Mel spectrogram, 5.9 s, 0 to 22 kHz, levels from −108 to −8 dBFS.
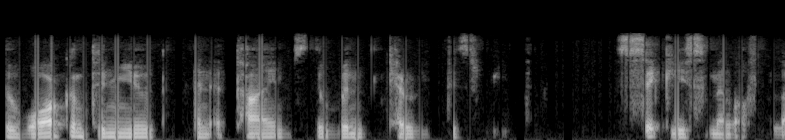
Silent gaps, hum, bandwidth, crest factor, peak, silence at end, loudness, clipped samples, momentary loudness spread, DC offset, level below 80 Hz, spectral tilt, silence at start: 3.86-3.93 s, 4.22-4.29 s; none; 8.2 kHz; 24 dB; -12 dBFS; 0 s; -36 LUFS; under 0.1%; 17 LU; under 0.1%; -60 dBFS; -6 dB/octave; 0.05 s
